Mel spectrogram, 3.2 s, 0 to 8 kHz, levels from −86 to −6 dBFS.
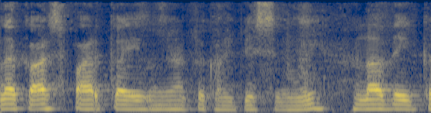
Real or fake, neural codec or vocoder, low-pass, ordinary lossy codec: fake; codec, 16 kHz, 1.1 kbps, Voila-Tokenizer; none; none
